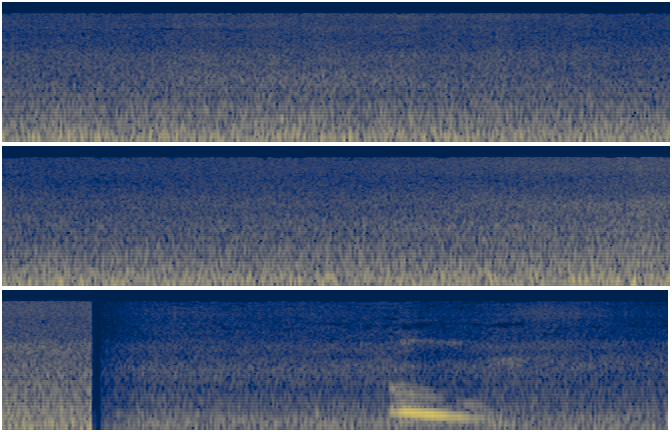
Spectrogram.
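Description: Steady rush of waterfall water, dropping suddenly about seven seconds in to a quieter rush. Near the end a short falling cry from a voice rises above it, the loudest sound.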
